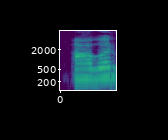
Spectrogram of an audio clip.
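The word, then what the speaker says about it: hour: एन लगाते हैं क्योंकि आवर भले ही एच से शुरू करते हैं लेकिन उसका प्रोनाउंस एशन आवर बोलते हैं ठीक है तो वहां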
